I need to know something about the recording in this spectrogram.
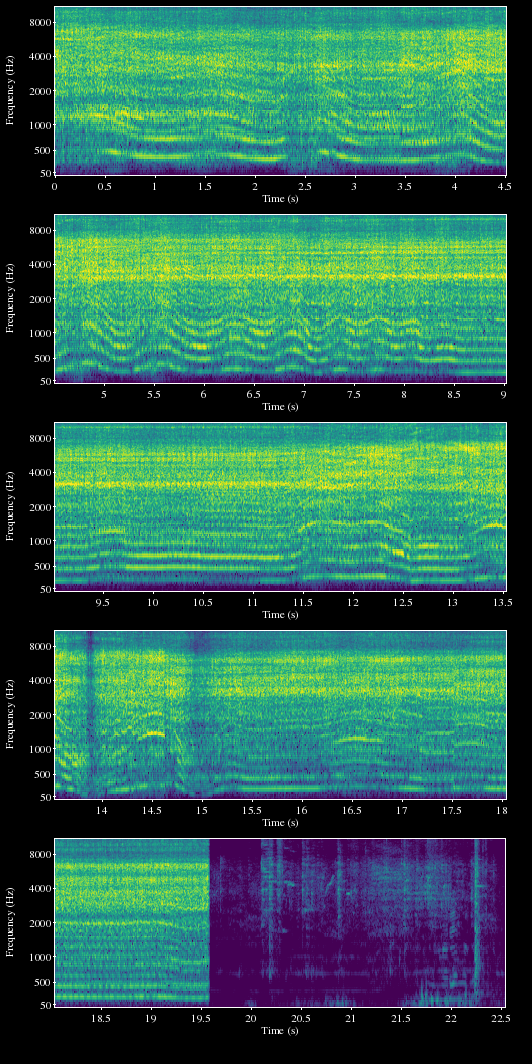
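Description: Corded electric drill running as it bores into old wood. Its whine wavers up and down in pitch as the bit bites, sags twice in the second half, then stops abruptly near the end.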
